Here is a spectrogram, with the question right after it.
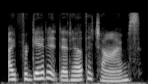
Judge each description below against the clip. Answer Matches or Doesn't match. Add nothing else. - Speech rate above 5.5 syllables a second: Matches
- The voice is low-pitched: Doesn't match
